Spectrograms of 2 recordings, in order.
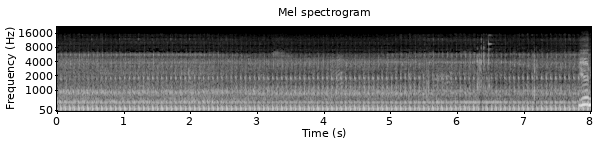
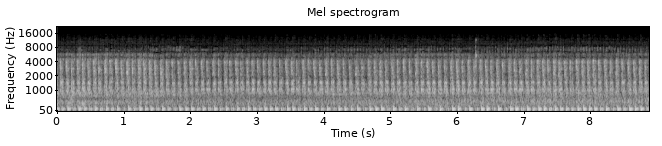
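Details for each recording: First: Kymco Visar 110 scooter after a new crankshaft assembly with connecting rod was fitted to cure a rod knock: steady even single-cylinder putter at constant idle, no knock or clatter; normal idle. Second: Kymco Visar 110 motorcycle before repair: a steady rapid knock at idle, about three a second, comes from inside the engine; connecting rod knock, which was gone after a new crankshaft assembly was fitted.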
